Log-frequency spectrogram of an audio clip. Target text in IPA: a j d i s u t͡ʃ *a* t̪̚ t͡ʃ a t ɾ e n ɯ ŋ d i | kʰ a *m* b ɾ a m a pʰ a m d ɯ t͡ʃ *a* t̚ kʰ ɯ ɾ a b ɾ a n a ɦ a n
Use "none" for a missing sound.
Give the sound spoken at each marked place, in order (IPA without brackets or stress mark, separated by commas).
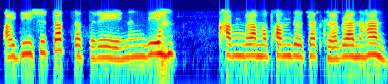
a, ŋ, a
